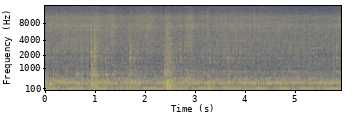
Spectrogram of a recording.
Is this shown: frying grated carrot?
yes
